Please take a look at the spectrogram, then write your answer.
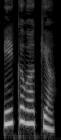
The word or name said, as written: ಏಕವಾಕ್ಯ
